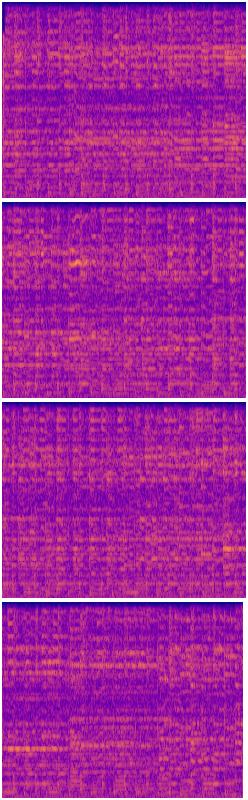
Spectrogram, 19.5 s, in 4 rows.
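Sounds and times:
dance music: 0:00.0 - 0:19.4.

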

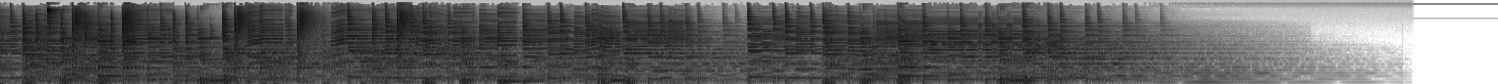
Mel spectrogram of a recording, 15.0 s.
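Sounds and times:
funk music: 0:00.0 - 0:11.6.

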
